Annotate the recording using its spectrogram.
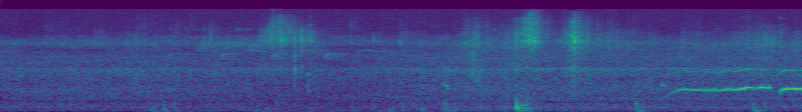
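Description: Faint yard background with a low steady hum and scattered rustles, a single sharp knock a little after midway, then in the last second one drawn-out, slightly rising call from a chicken.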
